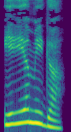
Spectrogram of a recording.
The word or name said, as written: ಎಯ್ಯಮಿಗ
